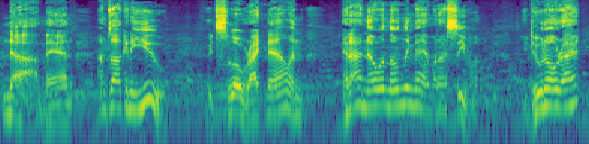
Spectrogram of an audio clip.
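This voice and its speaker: An actor playing a friendly, talkative young bartender with a laid-back manner, in an audio drama with music underneath. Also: male voice, fairly high pitch, very animated, a little slow, fairly bright tone, full character voice. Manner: laid-back, talkative, says bro a lot. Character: friendly chatty male bartender who calls everyone bro.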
